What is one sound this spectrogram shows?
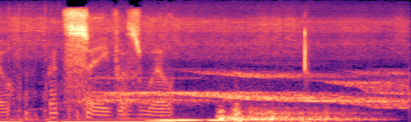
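A game menu opens with a soft chime.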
